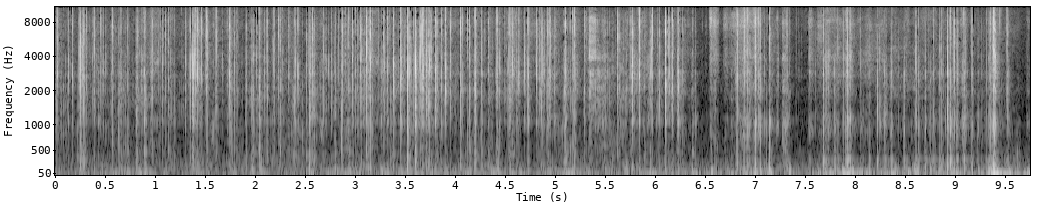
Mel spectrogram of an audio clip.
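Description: Long nails scratch across the face and rim of a hollow, round yellow plastic box lid. The result is a steady, dense stream of fast, dry scraping and crackling that is bright on top, with a hollow low thud underneath, in many short strokes with no pauses.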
